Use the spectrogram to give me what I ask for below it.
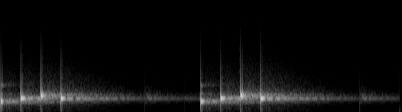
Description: dialing.ogg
